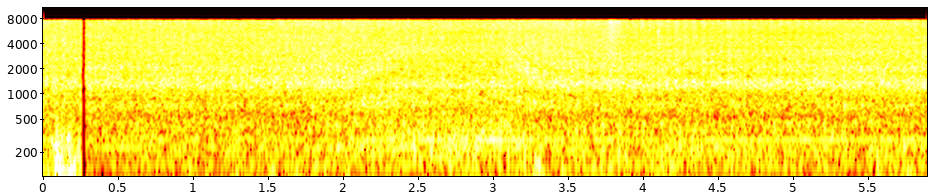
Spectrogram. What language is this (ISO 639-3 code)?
tel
